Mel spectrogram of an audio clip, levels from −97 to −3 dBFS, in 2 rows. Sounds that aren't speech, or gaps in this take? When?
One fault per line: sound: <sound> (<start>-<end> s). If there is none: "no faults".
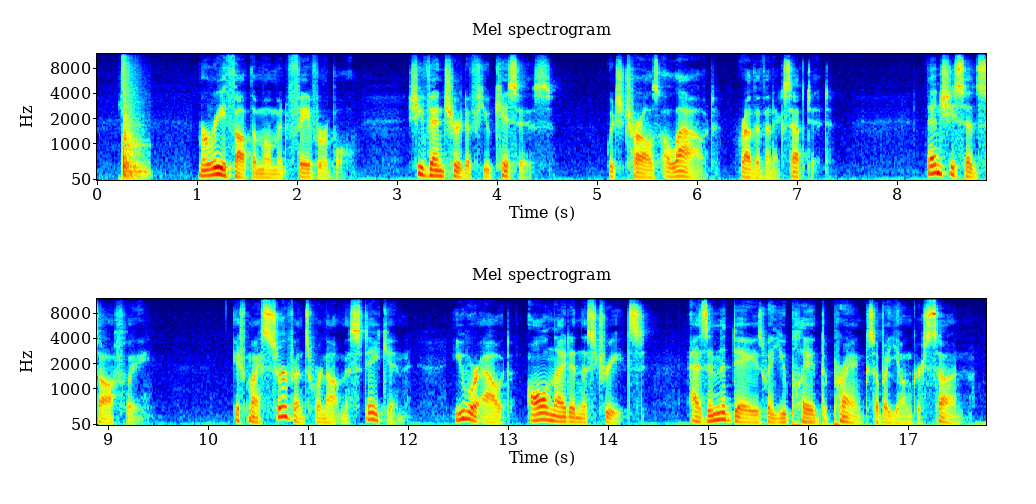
sound: thud (0.2-0.5 s)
